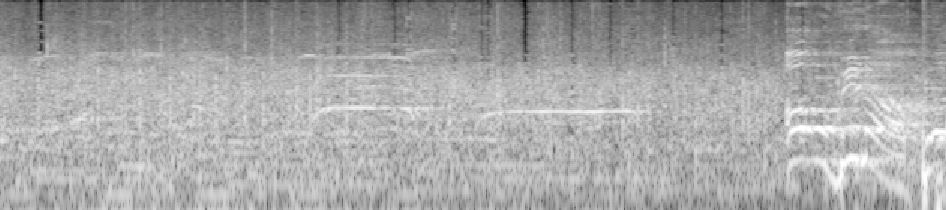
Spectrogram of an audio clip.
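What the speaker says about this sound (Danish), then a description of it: "giv begge bokser et stort bifald" Audience applause and crowd noise fill the arena after a women's boxing match, steady and dense, then swelling louder near the end as an announcer's voice carries over it.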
